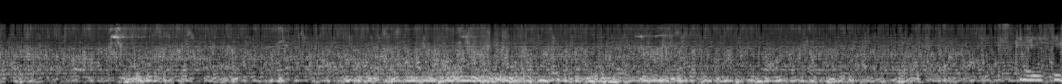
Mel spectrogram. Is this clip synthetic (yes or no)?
yes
